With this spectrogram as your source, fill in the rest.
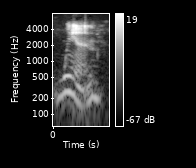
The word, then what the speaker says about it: Nguyen: And Morgan Mandy said that's their last name, and they pronounced it Win.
